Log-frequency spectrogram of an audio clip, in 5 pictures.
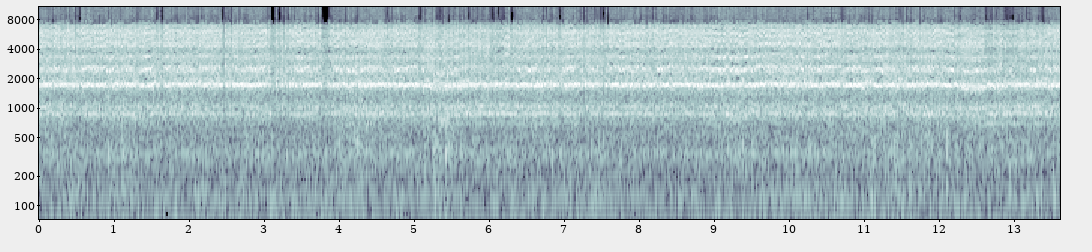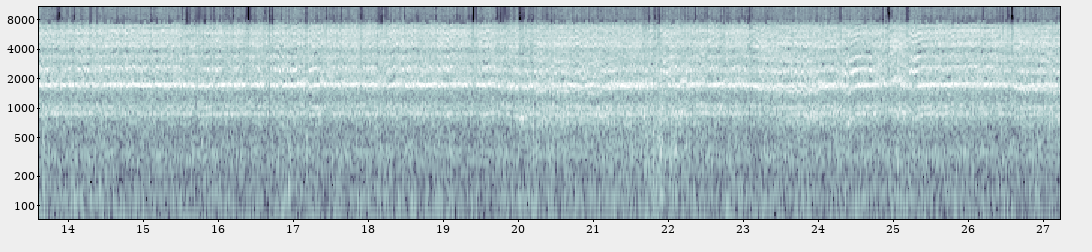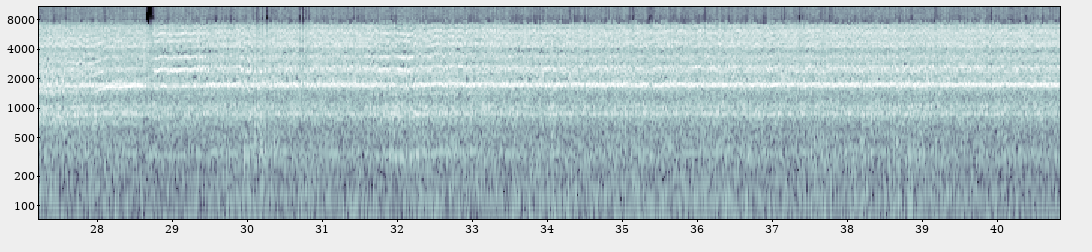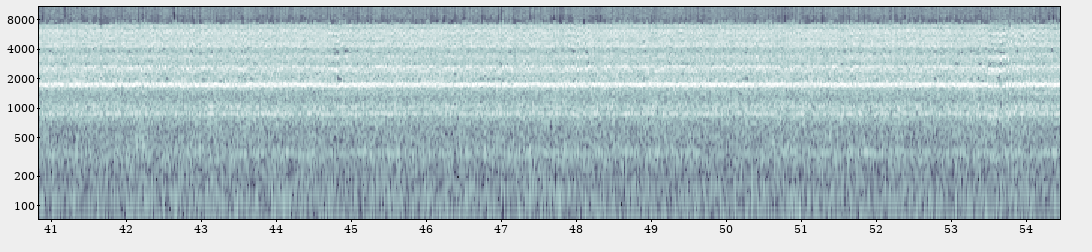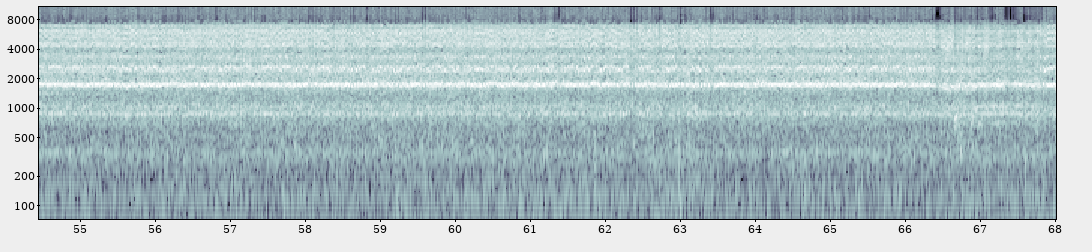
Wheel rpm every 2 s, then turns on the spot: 230, 230, 230, 230, 230, 240, 220, 230, 230, 230, 220, 230, 230, 220, 220, 230, 230, 230, 230, 240, 230, 230, 230, 240, 230, 230, 230, 230, 230, 230, 230, 230, 230, 220.
none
